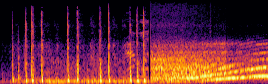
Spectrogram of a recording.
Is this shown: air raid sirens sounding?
yes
